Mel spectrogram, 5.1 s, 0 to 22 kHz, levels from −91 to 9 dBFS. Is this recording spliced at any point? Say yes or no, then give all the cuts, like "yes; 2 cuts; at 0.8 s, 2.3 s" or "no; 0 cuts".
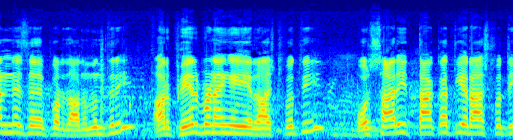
yes; 1 cut; at 1.4 s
